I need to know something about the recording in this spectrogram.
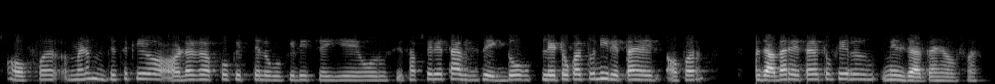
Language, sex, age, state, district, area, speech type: Hindi, female, 45-60, Madhya Pradesh, Ujjain, rural, conversation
